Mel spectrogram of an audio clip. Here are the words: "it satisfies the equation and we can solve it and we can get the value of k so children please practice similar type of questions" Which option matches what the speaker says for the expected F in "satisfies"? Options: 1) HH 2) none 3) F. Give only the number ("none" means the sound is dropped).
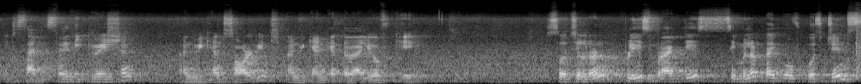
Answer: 2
